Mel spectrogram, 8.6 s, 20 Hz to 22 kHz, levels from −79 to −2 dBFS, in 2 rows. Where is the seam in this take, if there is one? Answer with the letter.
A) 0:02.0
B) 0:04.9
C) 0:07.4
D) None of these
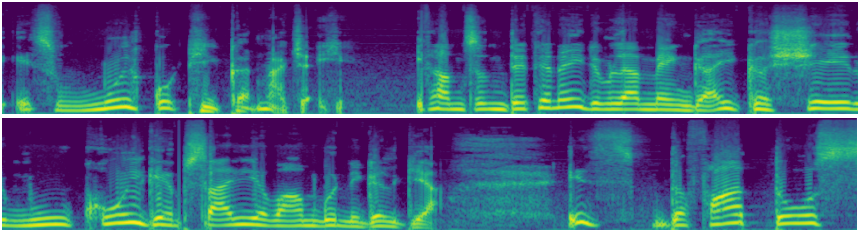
A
